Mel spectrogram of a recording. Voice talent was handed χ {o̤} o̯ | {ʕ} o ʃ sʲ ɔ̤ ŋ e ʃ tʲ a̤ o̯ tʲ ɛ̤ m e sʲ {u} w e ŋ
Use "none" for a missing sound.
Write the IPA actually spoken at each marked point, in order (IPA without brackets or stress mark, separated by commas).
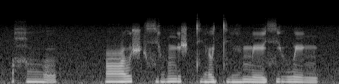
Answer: ɔ̤, ʕ, u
